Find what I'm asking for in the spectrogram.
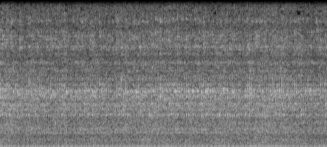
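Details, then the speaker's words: Farmall Super A tractor, just running after ground and wire repairs restored spark: steady low chug at an even idle, no misses or knocks, running smoothly on all cylinders. "just tickled to death this thing's running you don't know how bad it was for me to shut that thing off"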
